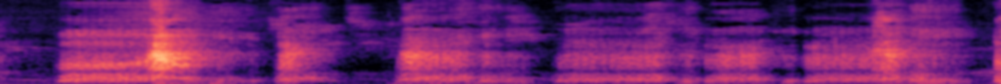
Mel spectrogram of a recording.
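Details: West Highland White Terrier giving a deep, raspy growl in a rough run of bursts, one louder snarling peak early, then shorter rumbling phrases separated by brief silences, indoors.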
